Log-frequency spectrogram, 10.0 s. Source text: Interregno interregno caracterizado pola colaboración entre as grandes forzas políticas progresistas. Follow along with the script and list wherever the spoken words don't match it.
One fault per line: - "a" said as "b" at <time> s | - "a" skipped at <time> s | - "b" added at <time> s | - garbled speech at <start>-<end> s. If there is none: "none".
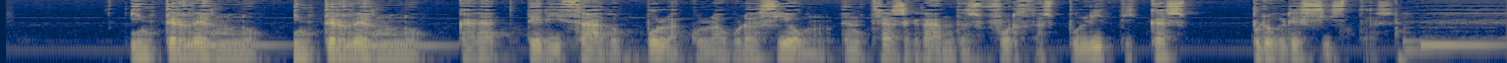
none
